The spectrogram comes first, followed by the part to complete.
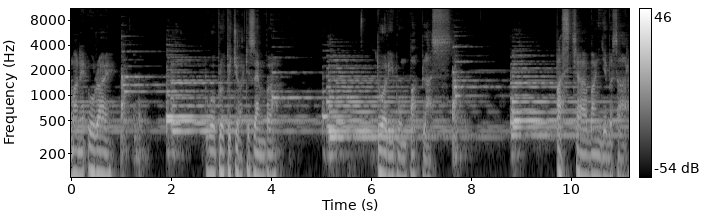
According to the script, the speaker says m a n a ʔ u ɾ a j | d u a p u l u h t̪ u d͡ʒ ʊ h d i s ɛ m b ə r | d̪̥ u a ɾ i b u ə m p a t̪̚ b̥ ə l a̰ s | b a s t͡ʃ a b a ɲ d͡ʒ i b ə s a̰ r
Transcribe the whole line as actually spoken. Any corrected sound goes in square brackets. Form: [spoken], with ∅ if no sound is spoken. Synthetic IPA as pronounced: m a n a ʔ u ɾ a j | d u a p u l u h t̪ u d͡ʒ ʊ h d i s ɛ m b ə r | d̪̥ u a ɾ i b u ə m p a t̪̚ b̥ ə l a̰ s | [p] a s t͡ʃ a b a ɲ d͡ʒ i b ə s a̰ r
